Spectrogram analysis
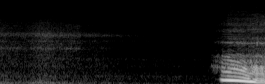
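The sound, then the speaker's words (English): A slow, deep breath: a faint, drawn-out breathy inhale that fades away, then after a short pause a louder, voiced sighing exhale with a slightly falling pitch. “I'm going to take a deep breath, and anybody listening to this, I invite you to take a real slow, deep breath.”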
